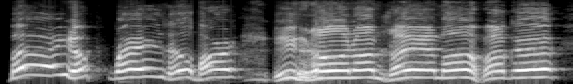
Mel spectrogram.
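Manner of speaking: high, loud exaggerated preachy politician; Barry Obama. Host mocks politician switching speech for the crowd, hammed-up impression. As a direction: ham up the politician pandering to his crowd. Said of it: "Depending on the crowd, that's how you speak".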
